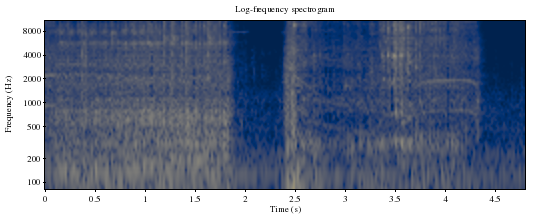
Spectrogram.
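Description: A drill boring a hole for a Weber Q grill mount on a boat, stepped from an 1/8 inch bit up to 1/4 inch: a loud steady whir that stops, then two shorter bursts of drilling close by.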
